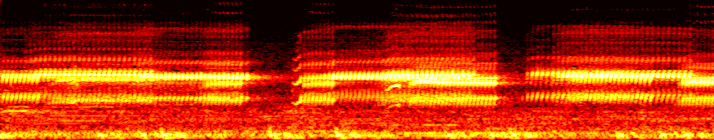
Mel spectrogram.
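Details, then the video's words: Tree frogs singing in a valley alongside live music: a continuous high, buzzy trill held for about two seconds at a time and broken by brief pauses, over a low rumbling musical background. "Tree Frogs Singing"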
